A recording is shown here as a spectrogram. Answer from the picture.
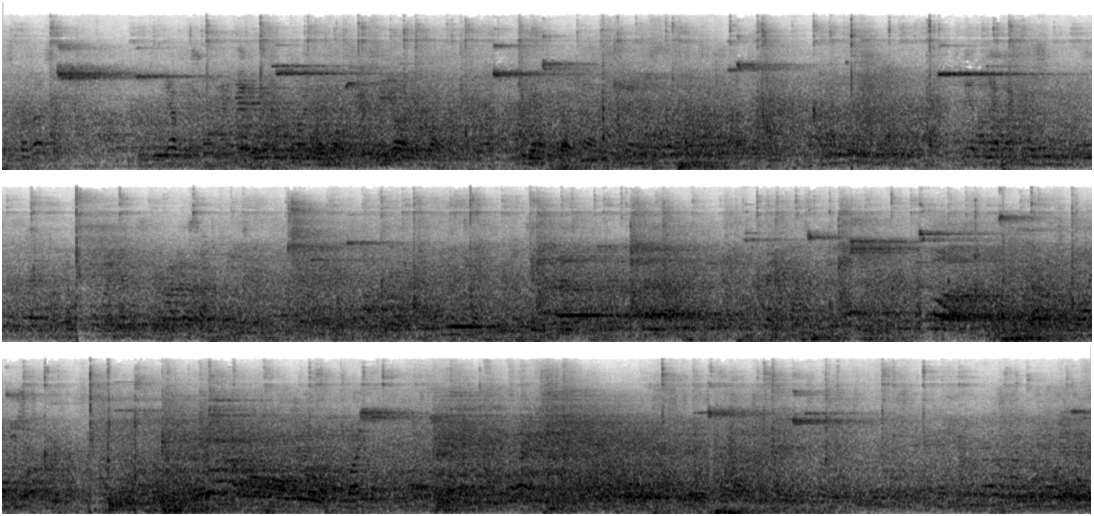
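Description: Table tennis balls clicking against bats and tables across a hall with many games in play, over a murmur of indistinct voices echoing in the large room. Short high-pitched squeaks come and go among the clicks.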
